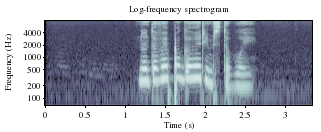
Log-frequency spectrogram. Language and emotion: Russian, positive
